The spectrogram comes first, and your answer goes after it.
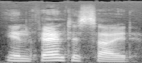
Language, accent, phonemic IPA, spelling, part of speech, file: English, US, /ɪnˈfæntɪsaɪd/, infanticide, noun, En-us-infanticide.ogg
- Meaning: 1. The murder of an infant 2. The murder of a child by a parent; filicide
